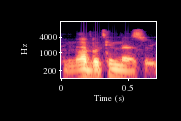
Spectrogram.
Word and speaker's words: Nebuchadnezzar: I don't know how to pronounce his name, but it's right there. Nebuchadnezzar? Yeah, Nebuchadnezzar, yeah.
